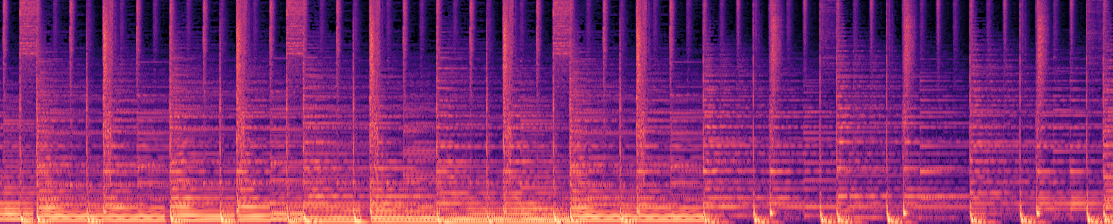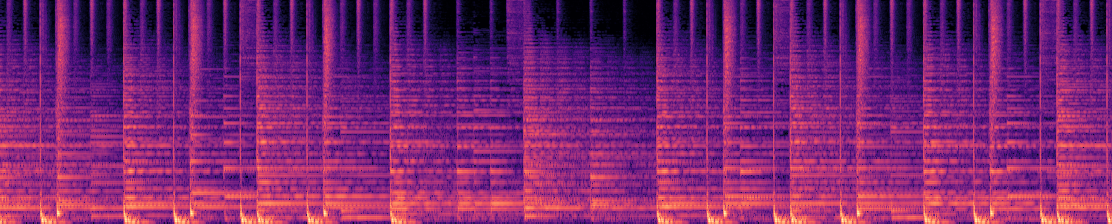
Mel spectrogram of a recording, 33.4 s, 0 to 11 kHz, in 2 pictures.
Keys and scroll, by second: 2.1 g, 11.5 g, 15.4 g, 20.4 g, 28.7 g, 29.3 g.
